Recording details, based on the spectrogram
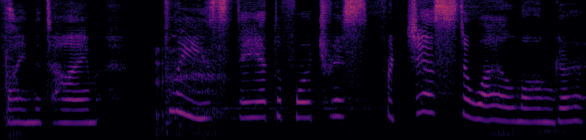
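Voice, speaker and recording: A female-sounding put-on character voice with an extremely high pitch speaks at a moderate pace over clear background noise. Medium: video game. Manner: talks about self in third person.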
